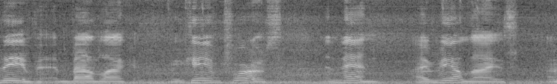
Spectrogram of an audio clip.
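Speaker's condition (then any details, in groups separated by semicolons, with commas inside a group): ALS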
